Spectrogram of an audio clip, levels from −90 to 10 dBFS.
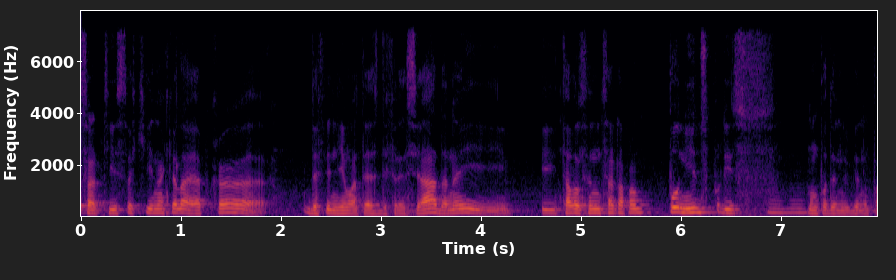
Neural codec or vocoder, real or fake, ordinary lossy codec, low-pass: none; real; none; 7.2 kHz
